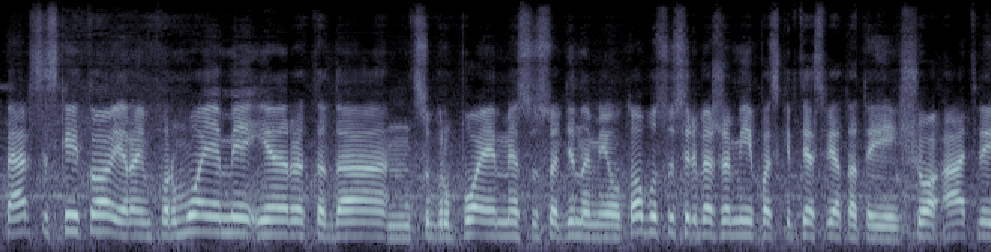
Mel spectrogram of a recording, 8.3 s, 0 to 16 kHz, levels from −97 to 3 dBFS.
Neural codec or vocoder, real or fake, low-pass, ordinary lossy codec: autoencoder, 48 kHz, 128 numbers a frame, DAC-VAE, trained on Japanese speech; fake; 14.4 kHz; Opus, 64 kbps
